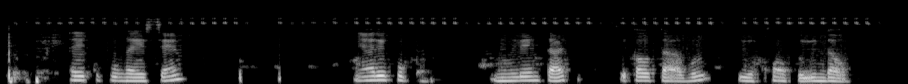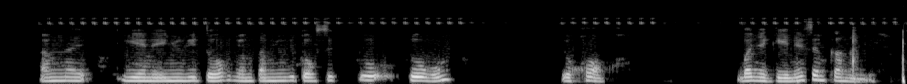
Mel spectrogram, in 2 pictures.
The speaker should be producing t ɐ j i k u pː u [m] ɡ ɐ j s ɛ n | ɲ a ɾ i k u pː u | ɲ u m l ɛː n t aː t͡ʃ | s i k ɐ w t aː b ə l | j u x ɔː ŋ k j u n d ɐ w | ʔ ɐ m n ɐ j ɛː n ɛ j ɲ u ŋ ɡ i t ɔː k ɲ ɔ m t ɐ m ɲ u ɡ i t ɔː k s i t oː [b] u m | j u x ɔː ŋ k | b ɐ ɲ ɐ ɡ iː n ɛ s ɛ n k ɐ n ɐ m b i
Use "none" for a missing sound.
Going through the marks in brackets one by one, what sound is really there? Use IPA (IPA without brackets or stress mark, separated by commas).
ŋ, ɡ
